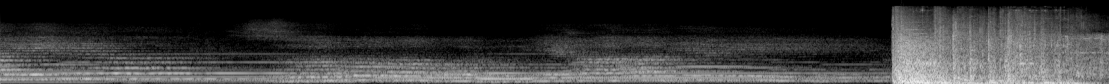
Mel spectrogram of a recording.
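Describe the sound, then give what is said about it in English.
A sword blade shattering during a medieval sword fight: a sudden loud, harsh burst of breaking noise that keeps clattering to the end, cutting off long sustained musical tones. “What have you done? The blade is shattered!”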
